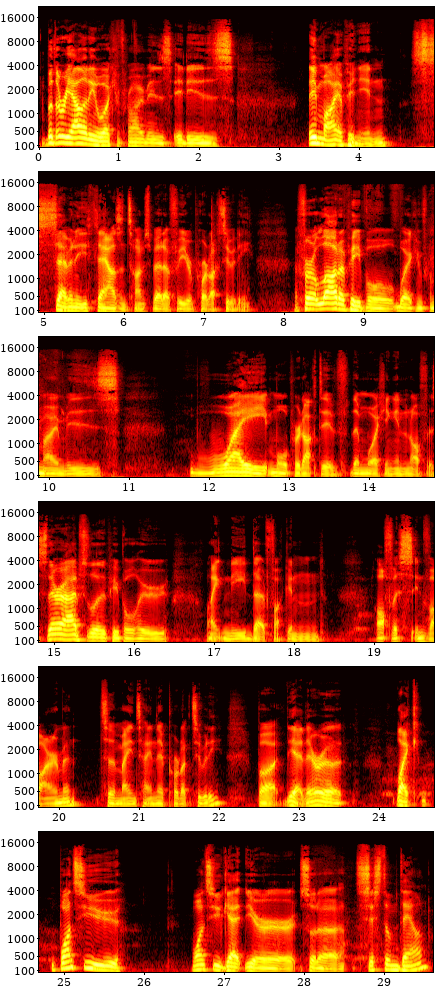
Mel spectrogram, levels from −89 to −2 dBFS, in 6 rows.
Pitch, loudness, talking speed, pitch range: 90 Hz, -21 LUFS, 135 wpm, 75-120 Hz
